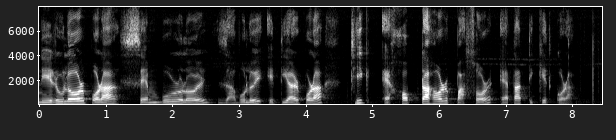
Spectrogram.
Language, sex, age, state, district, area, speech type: Assamese, male, 30-45, Assam, Jorhat, urban, read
